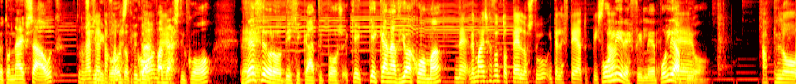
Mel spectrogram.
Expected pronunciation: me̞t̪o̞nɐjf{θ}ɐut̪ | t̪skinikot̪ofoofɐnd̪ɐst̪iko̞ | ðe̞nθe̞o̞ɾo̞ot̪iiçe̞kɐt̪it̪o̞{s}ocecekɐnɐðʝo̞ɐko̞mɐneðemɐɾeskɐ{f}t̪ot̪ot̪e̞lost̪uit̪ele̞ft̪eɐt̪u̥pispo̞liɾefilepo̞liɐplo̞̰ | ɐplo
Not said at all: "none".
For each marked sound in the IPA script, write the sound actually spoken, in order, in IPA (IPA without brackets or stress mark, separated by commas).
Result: s, s, f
